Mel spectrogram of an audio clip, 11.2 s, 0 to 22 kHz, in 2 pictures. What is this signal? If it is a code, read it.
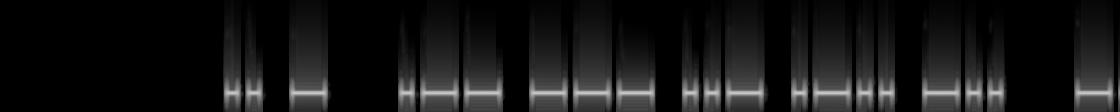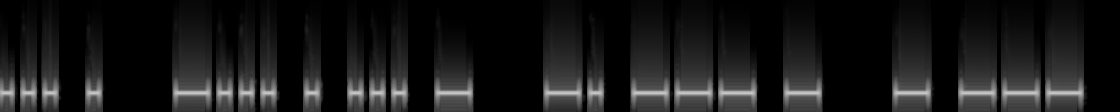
Morse code, heard as a keyed tone, about 22 wpm, 700 Hz. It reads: IT WOULD BE BEST NOT TO
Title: Sentences from Top 1000 Words - Review Part 1 - 22wpm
